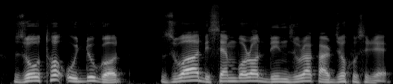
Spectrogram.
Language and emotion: Assamese, neutral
